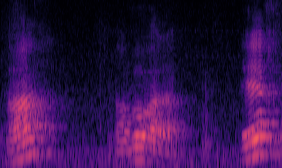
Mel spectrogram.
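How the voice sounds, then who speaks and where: Male teacher, high-pitched, lectures methodically and keeps checking in with students; roomy, echoey sound with faint noise behind. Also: big pitch swings, a bit bright. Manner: explains step by step, often checks with the class. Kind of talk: grammar class lecture. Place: synagogue hall.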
